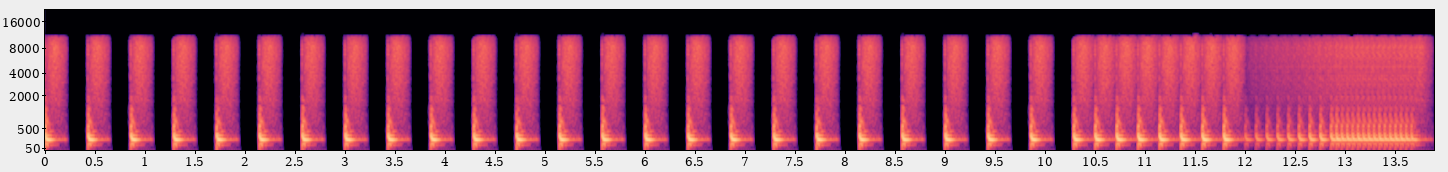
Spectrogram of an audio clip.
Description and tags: Snare Build 140 BPM (Hands Up)
Just a little Snare Build Up for Hands Up Tracks. Made in FL Studio 11.
Loop, HandsUp, Dance, FX, Techno, Percussion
